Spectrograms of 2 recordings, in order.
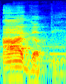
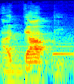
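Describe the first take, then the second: First: The stress is on the first syllable. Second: The stress is on the second syllable. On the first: The speaker calls it wrong. "no original mesmo a palavra não é ágape" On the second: The speaker calls it right. "Essa é a pronúncia correta, a acentuação está no G"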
